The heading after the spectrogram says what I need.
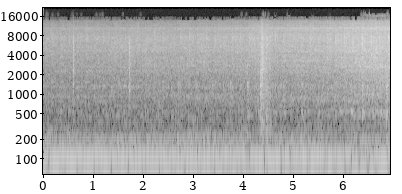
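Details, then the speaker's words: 1970 Dodge Charger at idle in neutral after a torque converter swap, converter bolts tight, good oil pressure, owner now suspects the engine: steady low idle with an occasional faint knock, not constant, gone when revved; intermittent idle knock, source unknown. "the hell is that sound? It doesn't make it sound all the time, but as you heard just now, I mean, it's pretty bad."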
